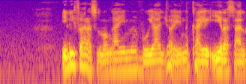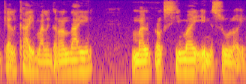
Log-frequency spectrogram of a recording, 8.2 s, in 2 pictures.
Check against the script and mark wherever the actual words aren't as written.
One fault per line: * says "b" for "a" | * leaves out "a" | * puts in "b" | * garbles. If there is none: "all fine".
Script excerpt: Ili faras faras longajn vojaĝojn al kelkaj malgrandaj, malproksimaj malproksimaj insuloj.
* leaves out "faras"
* puts in "kaj iras"
* leaves out "malproksimaj"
